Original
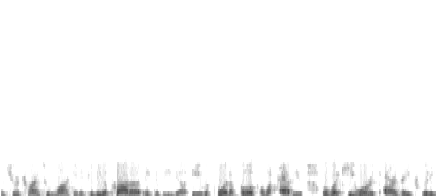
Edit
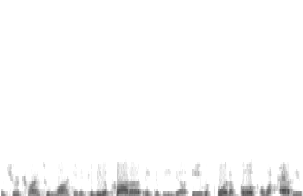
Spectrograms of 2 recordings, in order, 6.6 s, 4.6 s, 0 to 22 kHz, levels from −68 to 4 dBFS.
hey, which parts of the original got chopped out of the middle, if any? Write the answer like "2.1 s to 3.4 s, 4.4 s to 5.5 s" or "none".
none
